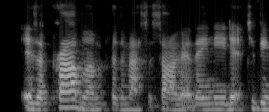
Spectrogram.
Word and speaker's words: Massasauga: On the eastern, I always pronounce this wrong, the eastern Masagua, pronounce that for me? Massasauga.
